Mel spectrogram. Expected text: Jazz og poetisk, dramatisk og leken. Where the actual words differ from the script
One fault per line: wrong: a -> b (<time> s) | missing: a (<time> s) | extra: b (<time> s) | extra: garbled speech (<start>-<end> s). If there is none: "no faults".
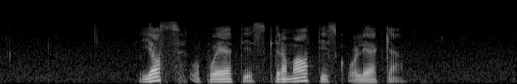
no faults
